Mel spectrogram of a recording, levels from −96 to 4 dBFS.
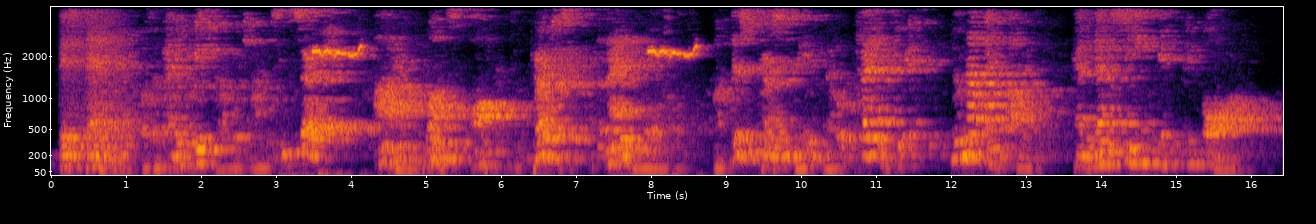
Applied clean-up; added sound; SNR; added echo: classical method WPE with log-MMSE.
